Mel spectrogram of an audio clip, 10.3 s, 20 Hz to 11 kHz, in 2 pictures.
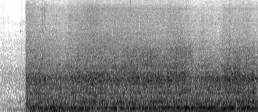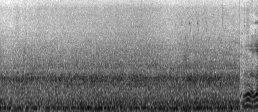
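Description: A Ford GT40 replica sports car drives on a town street in Nantwich, Cheshire, during a classic and sports car run. Its loud, close engine rumble holds steady for about ten seconds with faint road noise around it.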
